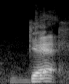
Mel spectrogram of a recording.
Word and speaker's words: Geck: Geck, Geck. It's a hard G. like a Geck, gecko.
